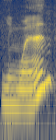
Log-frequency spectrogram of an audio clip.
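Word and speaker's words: 英文: Say ying in a pitch that's higher than usual. Ying wen.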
